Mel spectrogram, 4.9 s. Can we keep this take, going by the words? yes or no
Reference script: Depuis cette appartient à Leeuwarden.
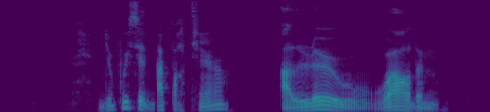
yes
